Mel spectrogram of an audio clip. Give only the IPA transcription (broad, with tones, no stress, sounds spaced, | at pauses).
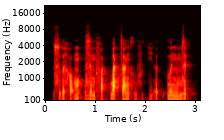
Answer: s ṵ˧˥ ə̯ h ɔ̰˧˥ m | z ə˧ m f a˨˩ k̚ h w a˦˥ k̚ s a˨˦ ŋ x ṳ˨˩ f ɨ̤˨˩ k i˧˩˨ ə̯ | ʔ u˧ ə̯ n o˨˦ m z ə˦˥ t̚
